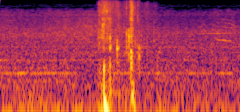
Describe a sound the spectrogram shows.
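A wooden workbench thuds into place with a short knock.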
